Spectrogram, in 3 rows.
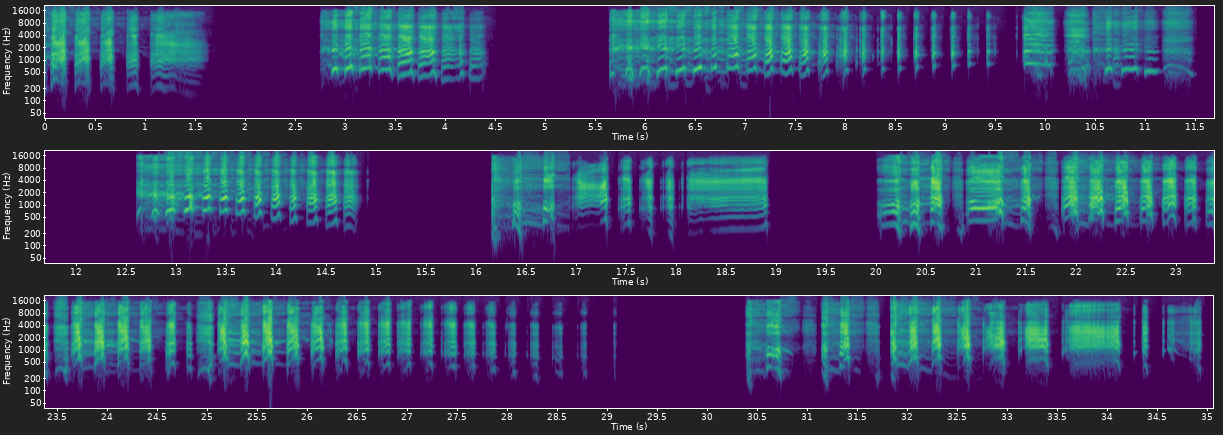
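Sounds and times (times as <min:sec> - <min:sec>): person laughing: 0:00.0 - 0:01.6, 0:02.8 - 0:04.4, 0:05.7 - 0:11.5, 0:16.2 - 0:19.0, 0:20.1 - 0:28.8, 0:30.4 - 0:35.0.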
